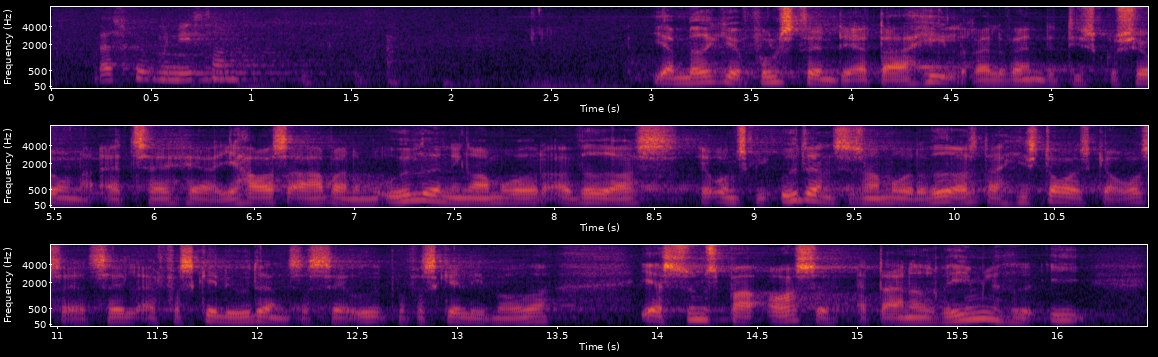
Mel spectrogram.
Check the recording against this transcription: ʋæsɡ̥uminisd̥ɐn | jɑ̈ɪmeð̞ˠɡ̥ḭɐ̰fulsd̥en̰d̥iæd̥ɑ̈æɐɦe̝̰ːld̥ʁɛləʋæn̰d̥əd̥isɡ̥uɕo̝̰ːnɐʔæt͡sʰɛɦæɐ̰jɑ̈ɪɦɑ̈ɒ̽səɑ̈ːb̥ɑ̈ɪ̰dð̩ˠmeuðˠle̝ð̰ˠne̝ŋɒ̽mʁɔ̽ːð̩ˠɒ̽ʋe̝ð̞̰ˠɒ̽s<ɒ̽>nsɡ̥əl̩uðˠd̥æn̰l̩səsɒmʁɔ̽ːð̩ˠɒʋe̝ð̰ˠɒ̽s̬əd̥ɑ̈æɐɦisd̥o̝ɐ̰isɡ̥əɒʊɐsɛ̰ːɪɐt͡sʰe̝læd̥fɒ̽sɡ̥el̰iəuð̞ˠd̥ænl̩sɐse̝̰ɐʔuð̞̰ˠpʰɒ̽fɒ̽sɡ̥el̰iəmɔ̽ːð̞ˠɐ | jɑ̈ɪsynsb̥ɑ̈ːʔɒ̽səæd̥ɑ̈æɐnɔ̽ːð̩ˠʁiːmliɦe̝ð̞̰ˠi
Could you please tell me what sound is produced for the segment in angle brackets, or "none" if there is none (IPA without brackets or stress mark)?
ɔ̽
